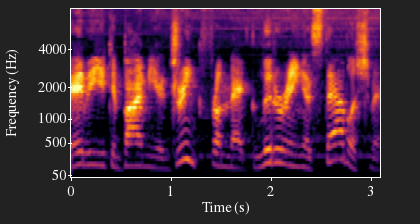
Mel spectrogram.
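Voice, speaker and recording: Over music in the background, a man performs a put-on character voice that is gravelly and high-pitched for a man, with lively intonation at a moderate pace. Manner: inviting.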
